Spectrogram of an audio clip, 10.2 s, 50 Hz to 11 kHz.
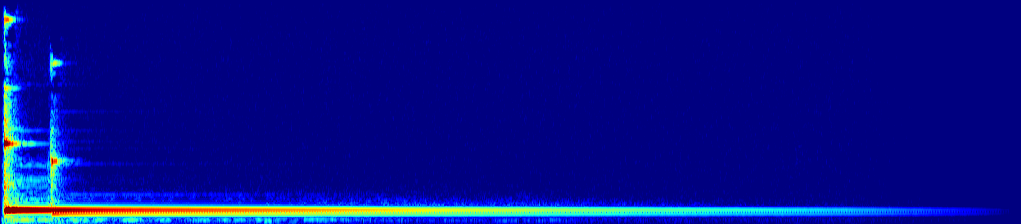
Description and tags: A standard mechanical doorbell. Medium length decay. MORE IN THIS PACK. Recorded with a 5th-gen iPod touch. Edited with Audacity.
